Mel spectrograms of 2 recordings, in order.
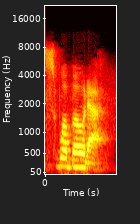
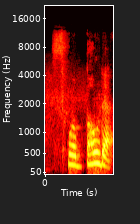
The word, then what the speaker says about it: Swoboda: you say your name the last name is Swoboda Swoboda okay it's a hard one it's okay it is spelled well wo be Oda it's it's check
